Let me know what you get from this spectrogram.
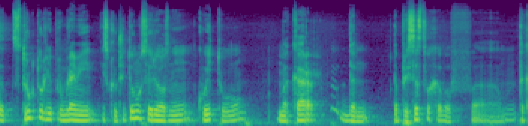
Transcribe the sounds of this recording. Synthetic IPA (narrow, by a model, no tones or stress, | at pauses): əst̪ɾuk̚t̪ʊɾnipɾoblɛmiːsklʲut͡ʃit̪ɛlˠnosɛɾiɔznikʰoit̪ʰo | mɐkaɾd̪ɐ | d̪̥ɐpɾisɤst̪vəxəvəf | t̪ɐk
